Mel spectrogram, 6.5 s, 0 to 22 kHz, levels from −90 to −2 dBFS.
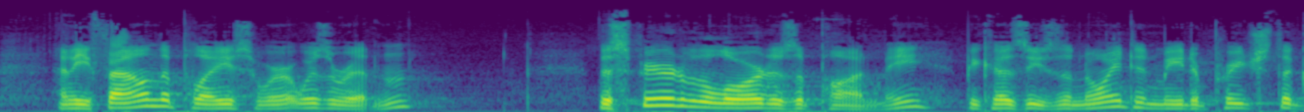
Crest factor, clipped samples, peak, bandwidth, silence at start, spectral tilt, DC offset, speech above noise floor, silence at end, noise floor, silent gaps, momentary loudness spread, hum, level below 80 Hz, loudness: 18 dB; under 0.1%; 0 dBFS; 13.5 kHz; 0.3 s; -5.5 dB/octave; under 0.1%; 34 dB; 0 s; -50 dBFS; none; 11 LU; none; -52 dBFS; -17 LUFS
